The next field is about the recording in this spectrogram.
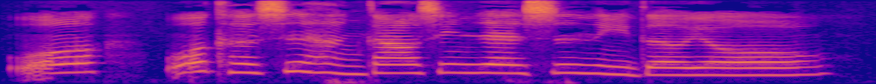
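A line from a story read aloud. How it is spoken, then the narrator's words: Sudden voice from behind. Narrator (Chinese): 突然背后传来了一个声音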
